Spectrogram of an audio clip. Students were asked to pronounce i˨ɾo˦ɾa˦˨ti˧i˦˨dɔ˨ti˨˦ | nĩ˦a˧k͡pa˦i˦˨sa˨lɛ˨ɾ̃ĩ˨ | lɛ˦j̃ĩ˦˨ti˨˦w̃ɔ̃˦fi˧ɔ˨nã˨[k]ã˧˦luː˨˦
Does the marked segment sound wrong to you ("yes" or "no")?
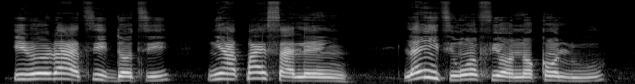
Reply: no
